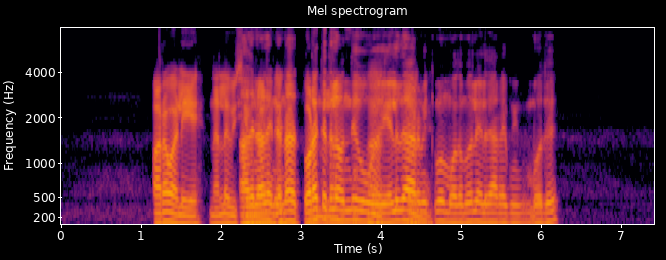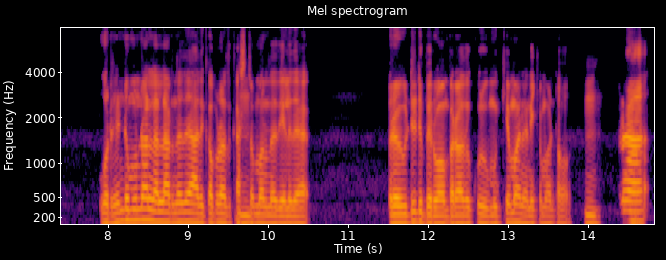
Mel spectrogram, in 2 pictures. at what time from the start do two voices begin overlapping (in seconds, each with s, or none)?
2.3 s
